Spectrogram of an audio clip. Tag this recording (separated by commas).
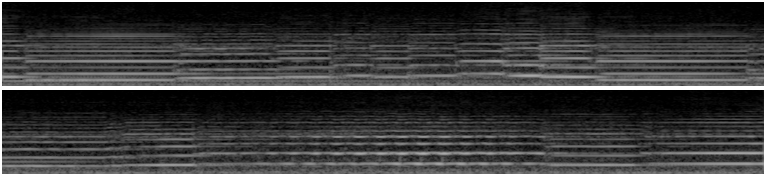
Musical instrument, Music, Bowed string instrument, Cello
